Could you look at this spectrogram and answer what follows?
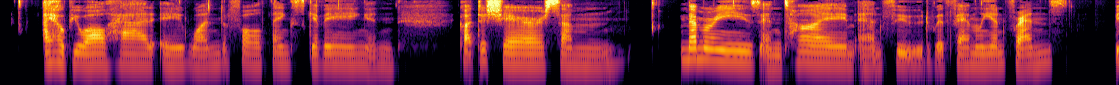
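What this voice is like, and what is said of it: Stuffy congested voice. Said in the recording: “I apologize for my voice. I have a little cold, so sound a little stuffy.”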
